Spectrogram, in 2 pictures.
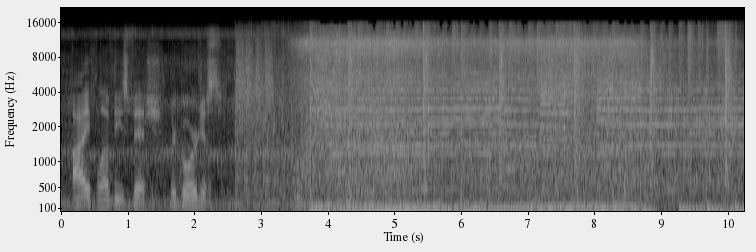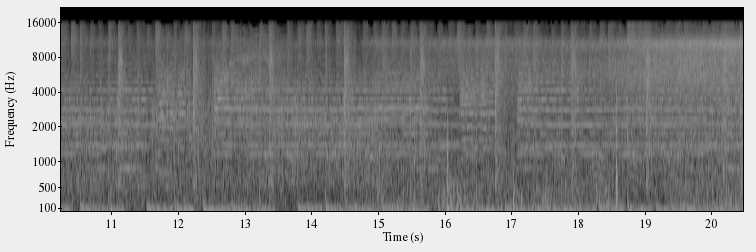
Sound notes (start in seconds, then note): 2.4 upbeat music; 3.5 boat engine roaring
